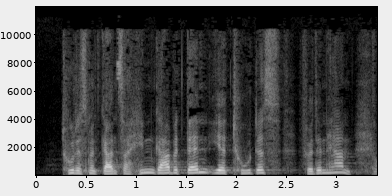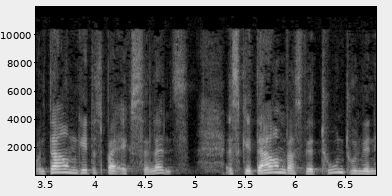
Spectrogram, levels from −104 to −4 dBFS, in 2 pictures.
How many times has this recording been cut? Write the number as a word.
two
